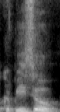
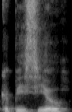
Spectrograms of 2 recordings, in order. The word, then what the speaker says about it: Capisso: So I pronounce it exactly like you did, Capisso. Thank you. But there are a good few variations. Some people even call it Capicio.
